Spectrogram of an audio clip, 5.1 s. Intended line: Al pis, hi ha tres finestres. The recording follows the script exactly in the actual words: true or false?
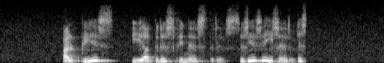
false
